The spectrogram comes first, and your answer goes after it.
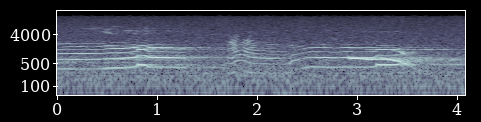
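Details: Wolves howling at full moon on 31 July 2015, filmed on a JVC Everio GZ EX215 HD camcorder; several overlapping smooth tonal voices hold long notes, bend and break upward and downward, two loud swells with a brief yip-like break between.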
